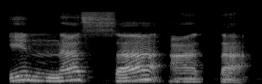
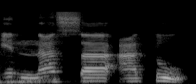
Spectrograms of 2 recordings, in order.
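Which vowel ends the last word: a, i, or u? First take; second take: a; u. First: The last word ends with an a vowel. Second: The last word ends with a u vowel. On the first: The speaker calls it right. "harokat terakhirnya mansub yaitu dengan fathah" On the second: The speaker calls it wrong. "Nggak boleh dibaca"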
